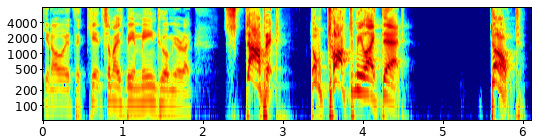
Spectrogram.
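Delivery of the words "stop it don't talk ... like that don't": loud, much higher commanding shout; lion voice. Shown as a demonstration. A kid telling the bully to stop, bold loud shout. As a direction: stand up and shout it down with conviction. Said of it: "it sounds like".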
